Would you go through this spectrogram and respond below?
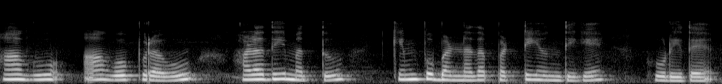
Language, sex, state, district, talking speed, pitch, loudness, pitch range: Kannada, female, Karnataka, Bangalore, 75 wpm, 215 Hz, -15 LUFS, 195-230 Hz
